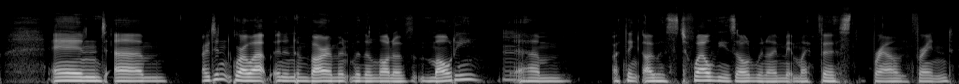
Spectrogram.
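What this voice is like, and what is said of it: Australian accent. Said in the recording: “if it didn't sneak in my Australian accent”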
